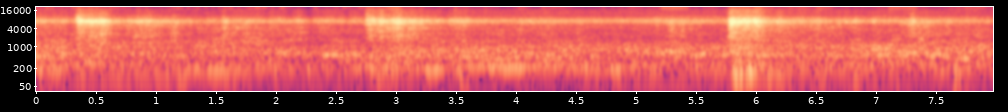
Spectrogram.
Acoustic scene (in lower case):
cafe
